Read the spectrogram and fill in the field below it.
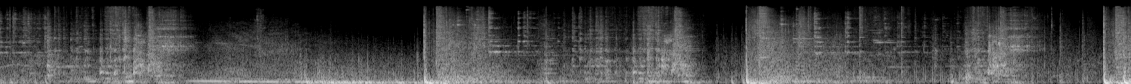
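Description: A shell explodes in the distance.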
